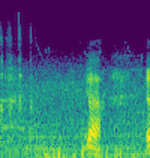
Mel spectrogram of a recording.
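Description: A man speaking briefly in short bursts, over steady low outdoor background noise.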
